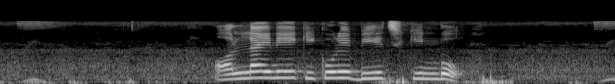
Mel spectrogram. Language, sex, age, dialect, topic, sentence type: Bengali, female, 51-55, Standard Colloquial, agriculture, statement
